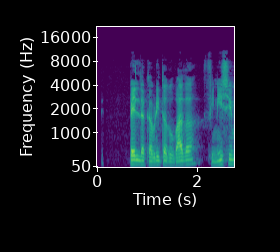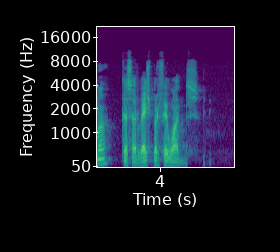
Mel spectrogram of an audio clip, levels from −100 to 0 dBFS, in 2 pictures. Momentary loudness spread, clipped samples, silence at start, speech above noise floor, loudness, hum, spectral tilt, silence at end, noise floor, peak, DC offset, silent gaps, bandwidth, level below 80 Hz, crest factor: 14 LU; under 0.1%; 0.65 s; 52 dB; -29 LUFS; none; -3.5 dB/octave; 0.75 s; -80 dBFS; -8 dBFS; under 0.1%; none; 11 kHz; -72 dBFS; 22 dB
